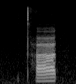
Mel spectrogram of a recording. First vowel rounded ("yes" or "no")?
no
